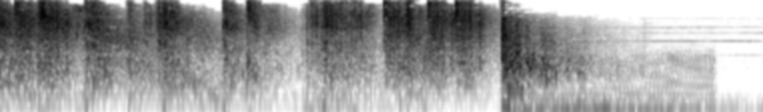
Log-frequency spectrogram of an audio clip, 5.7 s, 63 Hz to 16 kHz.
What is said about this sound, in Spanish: de forma imprevista, con frialdad y serenidad, conscientes de lo que hacían, José Fernández Cerrá y Carlos García Juliá comenzaron repentinamente a disparar en trayectoria cruzada, de forma indiscriminada, a una distancia de unos 60 centímetros.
